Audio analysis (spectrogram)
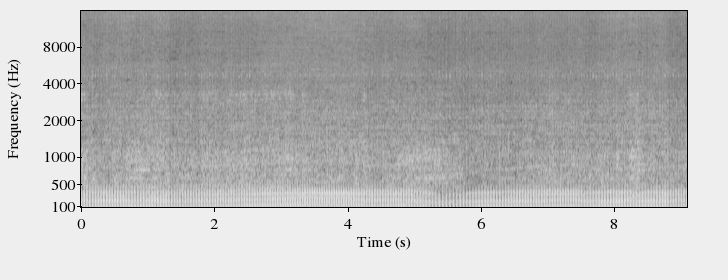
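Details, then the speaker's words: Old Troy-Bilt Horse tiller's flathead engine, being revived with valves cleaned, new plug and carb adjusted, thumps steadily, then bogs under load as the seized tines break free; afterwards high and low range engage, though the disc smoked in reverse. "But when I went to engage the tines, they didn't move. And now I grab the tines by hand, and they seem to be seized."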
